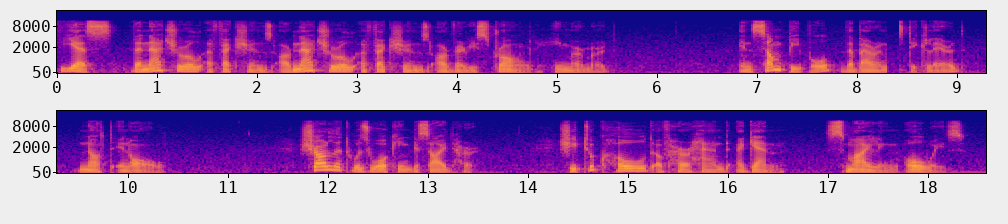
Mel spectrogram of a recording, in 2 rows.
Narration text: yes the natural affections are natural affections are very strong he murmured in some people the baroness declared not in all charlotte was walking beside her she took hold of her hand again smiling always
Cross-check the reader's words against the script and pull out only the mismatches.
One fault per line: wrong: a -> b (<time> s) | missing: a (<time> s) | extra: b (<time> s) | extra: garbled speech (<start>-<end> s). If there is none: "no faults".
no faults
